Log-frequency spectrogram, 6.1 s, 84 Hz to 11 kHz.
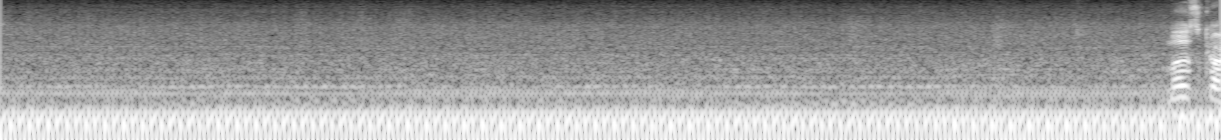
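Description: A high-mileage turbocharged Acura RSX pulls in 4th gear on a hub dyno, its engine droning loud and steady throughout with a rising whine briefly near the end.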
